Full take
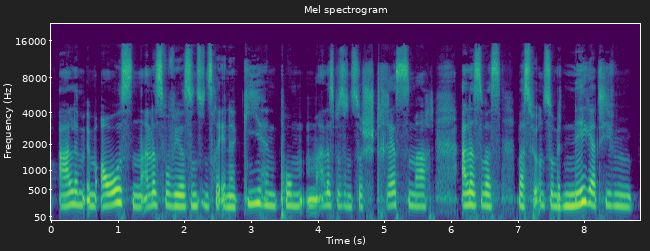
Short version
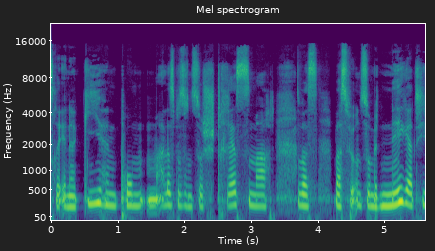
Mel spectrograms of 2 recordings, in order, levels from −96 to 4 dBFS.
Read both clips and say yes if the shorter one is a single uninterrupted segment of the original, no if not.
no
